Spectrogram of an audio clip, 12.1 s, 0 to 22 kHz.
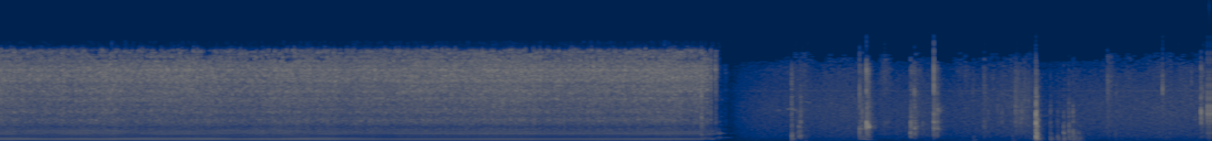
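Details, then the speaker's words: A steady motor hum and hiss for about seven seconds, then clicks and handling noises. An airway suction machine suctioning a 5-year-old girl with SMA type 1 on BiPAP during a Cough Assist treatment. "We suction orally again. And then we suction nasally with saline at the end of the treatment."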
